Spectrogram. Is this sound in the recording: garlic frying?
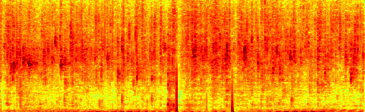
yes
